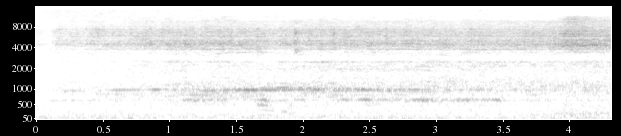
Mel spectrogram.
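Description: Faint audience applause building up, heard through a television's speaker, with faint steady tones underneath.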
